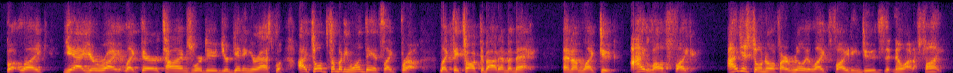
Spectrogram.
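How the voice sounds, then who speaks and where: A man's voice: a little high, brisk, lo-fi sound. A man in casual podcast chat, rambling and self-deprecating, swearing freely and saying "dude" and "like" constantly. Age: under 40. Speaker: podcast guest.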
